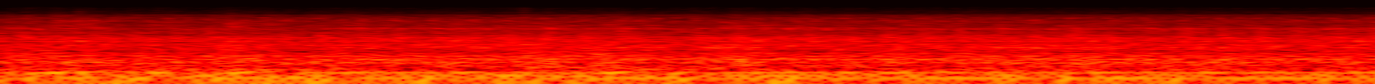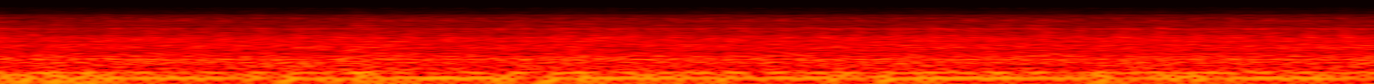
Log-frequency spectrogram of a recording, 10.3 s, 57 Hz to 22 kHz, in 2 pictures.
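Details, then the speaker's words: Oliver 1800 diesel tractor in cold weather, just restarted after its Stanadyne (Roosa-Master) injection pump was repaired and refitted: steady, even low idle with no misses or knocks, burning clean while air is purged from the fuel system. "run for a little bit. Burning clean, especially for as cold as it is."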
